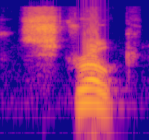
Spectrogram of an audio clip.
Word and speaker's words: Strzok: And let's say that's apparently I'm told that the pronunciation is stroke. It's spelled like Strozik, but I got multiple comments on this. Also, now, can we remember? Can we be reminded of Peter Strzok's connection to Patrick Byrne?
